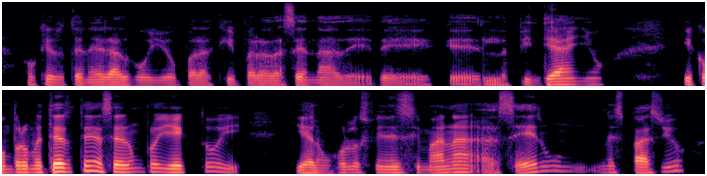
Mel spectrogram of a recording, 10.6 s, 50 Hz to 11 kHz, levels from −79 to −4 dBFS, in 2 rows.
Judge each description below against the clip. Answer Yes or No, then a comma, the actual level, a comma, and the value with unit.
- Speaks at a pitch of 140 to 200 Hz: No, low, 115 Hz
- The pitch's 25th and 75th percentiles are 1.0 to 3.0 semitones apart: No, average, 4.6 semitones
